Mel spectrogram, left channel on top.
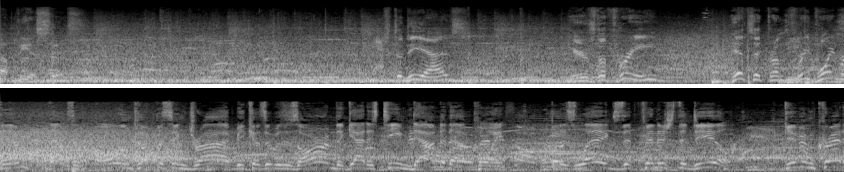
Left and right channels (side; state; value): both; different; correlation -0.01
